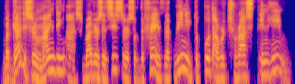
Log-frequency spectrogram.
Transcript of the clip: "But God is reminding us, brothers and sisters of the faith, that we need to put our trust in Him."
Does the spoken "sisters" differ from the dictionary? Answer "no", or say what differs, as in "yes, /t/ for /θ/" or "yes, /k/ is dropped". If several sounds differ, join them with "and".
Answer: yes, /s/ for /z/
